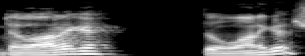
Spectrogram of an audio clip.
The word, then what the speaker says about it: Dahlonega: Dahlonega? – Sure.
